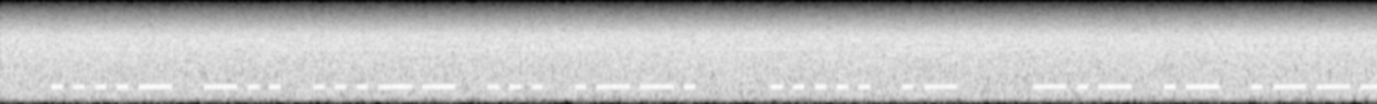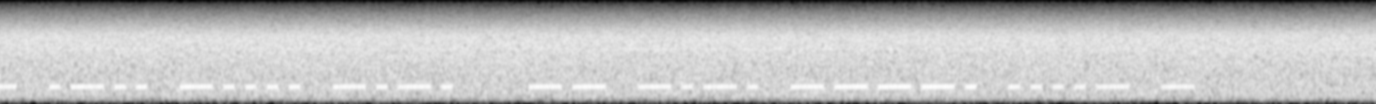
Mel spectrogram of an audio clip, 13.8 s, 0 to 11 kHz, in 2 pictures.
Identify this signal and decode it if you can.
Morse code, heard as a keyed tone, machine-sent, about 22 wpm, 570 Hz, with heavy radio static. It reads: 4D3SP 5A KAJL6C MC94T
